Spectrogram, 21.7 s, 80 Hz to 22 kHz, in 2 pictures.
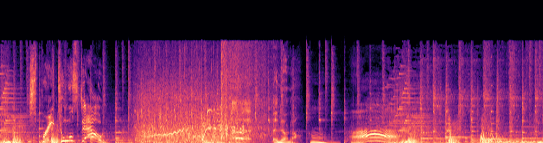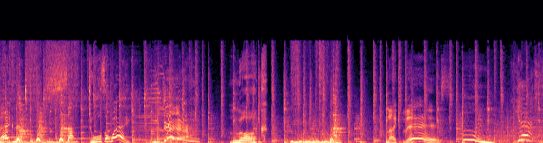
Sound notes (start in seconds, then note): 3.4 monkeys laughing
